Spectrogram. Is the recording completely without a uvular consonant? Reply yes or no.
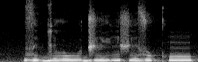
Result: yes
